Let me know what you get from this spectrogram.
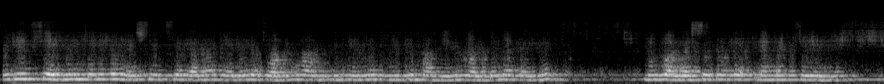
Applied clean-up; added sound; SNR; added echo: neural separator model SepFormer DNS4.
